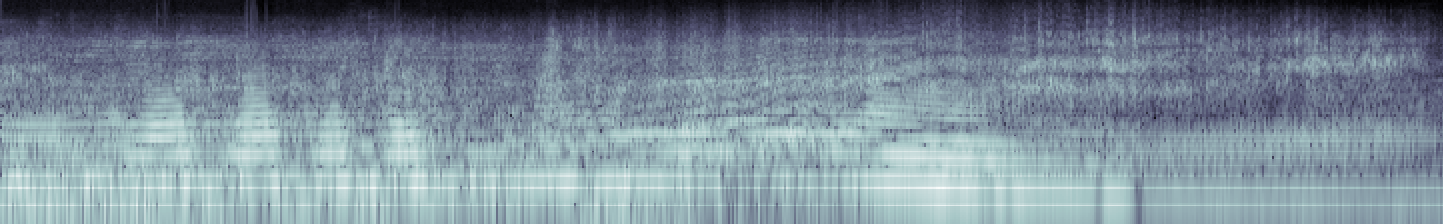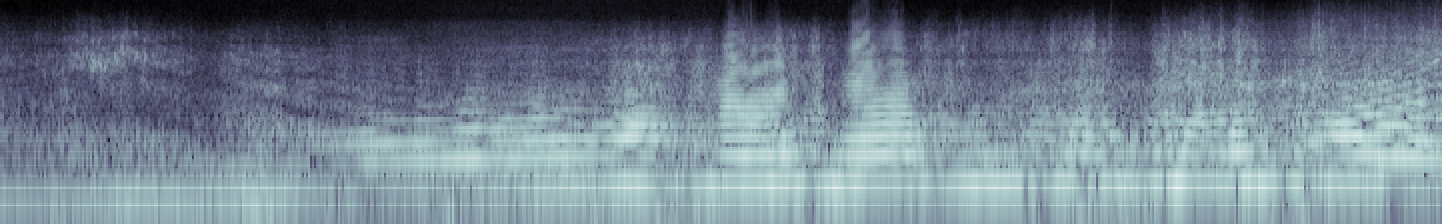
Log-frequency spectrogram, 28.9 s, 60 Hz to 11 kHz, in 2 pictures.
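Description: Edge 540 aerobatic monoplane's engine and propeller droning through a display routine. The pitch drops about a third of the way in and the sound fades somewhat, then it climbs back up a few seconds later and drops again near the end as the plane manoeuvres and passes.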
